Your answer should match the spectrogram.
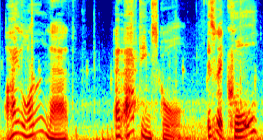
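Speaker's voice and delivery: high, slow, creepy-sweet voice; mock Sarah Silverman. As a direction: taunt him sweetly and slowly. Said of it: "She's like".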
